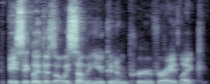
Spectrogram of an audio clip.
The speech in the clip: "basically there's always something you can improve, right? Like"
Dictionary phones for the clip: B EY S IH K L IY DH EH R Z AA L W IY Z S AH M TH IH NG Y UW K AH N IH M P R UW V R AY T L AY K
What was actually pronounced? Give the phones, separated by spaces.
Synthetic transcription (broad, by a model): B EY S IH K L IY DH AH R Z AA L W IY Z S AH M TH IH NG Y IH K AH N IH M P R UW V R AY T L AY K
